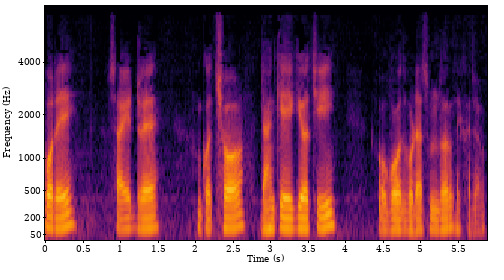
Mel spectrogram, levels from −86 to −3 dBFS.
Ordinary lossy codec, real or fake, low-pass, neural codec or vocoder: MP3, 32 kbps; fake; 7.2 kHz; codec, 16 kHz, about 1 kbps, DyCAST, with the encoder's durations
